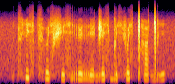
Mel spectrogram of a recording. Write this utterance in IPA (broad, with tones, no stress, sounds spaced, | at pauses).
t͡sʰ i˦ sʲ t͡sʰ ɯ˧ sʲ ʃ i˨˦ sʲ rʲ ʌ˧ rʲ ɛ˨ d͡ʒ ɛ˧ sʲ ɡ o˧ sʲ f ʌ˦ sʲ ǀʰ a˧ ɡ͡ǀ i˦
